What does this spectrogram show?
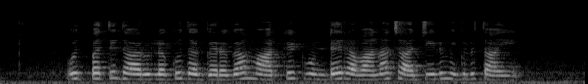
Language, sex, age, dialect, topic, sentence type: Telugu, female, 18-24, Utterandhra, banking, statement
